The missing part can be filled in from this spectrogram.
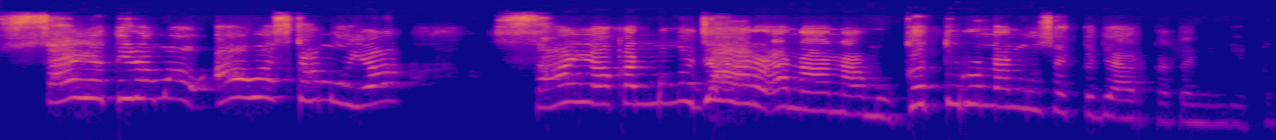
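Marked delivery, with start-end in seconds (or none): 0.0-4.5 put-on high, yelling demon voice like an old man. Speaker retelling an exorcism, voicing the demon answering back: retelling a demon's shout. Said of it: "Teriak dia".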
